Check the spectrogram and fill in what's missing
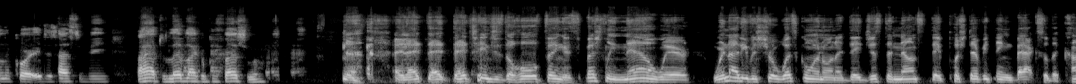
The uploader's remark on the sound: Called into the WDKX Wake-Up Club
